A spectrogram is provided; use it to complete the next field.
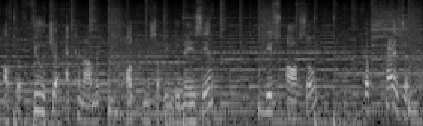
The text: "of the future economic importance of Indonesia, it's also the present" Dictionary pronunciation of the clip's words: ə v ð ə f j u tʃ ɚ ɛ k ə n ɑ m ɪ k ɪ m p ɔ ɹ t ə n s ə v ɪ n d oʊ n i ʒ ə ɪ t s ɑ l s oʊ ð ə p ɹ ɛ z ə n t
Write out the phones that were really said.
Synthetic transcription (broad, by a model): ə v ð ə f j u tʃ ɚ ɛ k ə n ɑ m ɪ k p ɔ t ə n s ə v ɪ n d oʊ n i s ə ɪ t s ɑ l s oʊ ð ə p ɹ ɛ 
